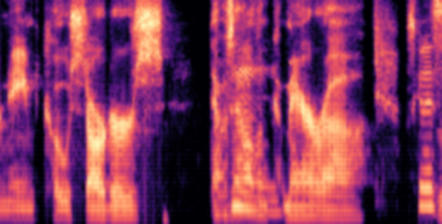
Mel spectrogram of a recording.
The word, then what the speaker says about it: Kamara: That was Alvin Kamara. I was going to say, does it rhyme with Shamara?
